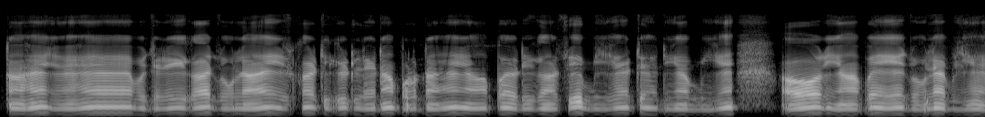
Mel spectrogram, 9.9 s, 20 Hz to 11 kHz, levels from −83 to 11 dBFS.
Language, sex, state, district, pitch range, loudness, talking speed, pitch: Hindi, male, Uttar Pradesh, Jyotiba Phule Nagar, 95-105 Hz, -24 LUFS, 85 wpm, 100 Hz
